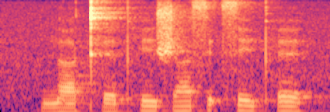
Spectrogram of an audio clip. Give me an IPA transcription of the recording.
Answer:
n ä˨ kʰ ɛ˨ pʰ e˦˨ ɪ̯ ʃ ä˦ sʰ ɪ˦ ʔ s e˦˨ ɪ̯ pʰ ɛ˦˨

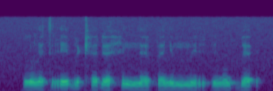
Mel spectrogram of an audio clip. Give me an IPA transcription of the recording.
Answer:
l o l ɛ t r e b e ʈʰ ɛ ɗ ɛ h ɪ nː ɛ p ɛ l ɪ mː ɪ r p ɪ w o w ɡ͡b ɛ ʔ

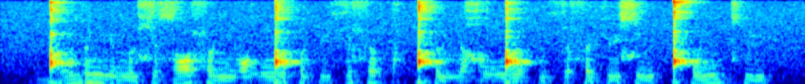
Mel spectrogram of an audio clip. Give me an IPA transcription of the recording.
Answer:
ɡ͡ǃ o j ø ɲ ɪ n o ɕ ʏ z ɔ ɬ ɔ ɲ ɔ ŋ͡ǃ ʏ f œ pʲ œ ç ʏ ɬ ø f ɔ ǃʰ ø ʎ i ʁ ɐ ŋ͡ǃ ø k ʏ ç œ ɬ œ fʲ ɐ ɕ i ɲ ǃʰ o ɲ cʰ i

